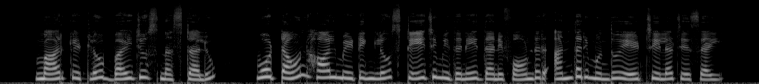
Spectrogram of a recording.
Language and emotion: Telugu, sad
